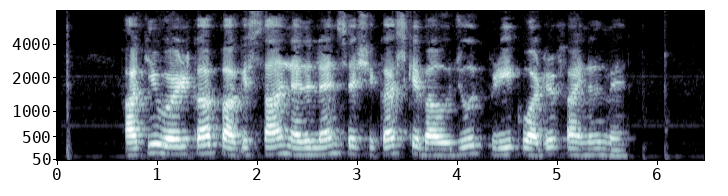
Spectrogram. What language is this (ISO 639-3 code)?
urd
